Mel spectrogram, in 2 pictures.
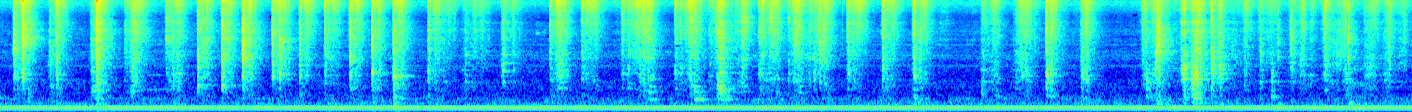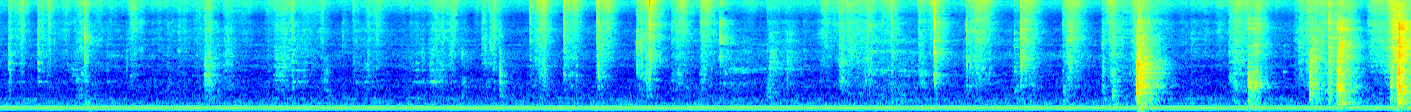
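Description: Paintbrush bristles scratching and flicking over the metal chassis and circuit boards inside an opened CRT monitor: a dense run of small clicks and scrapes over a steady low hum. A few louder knocks come near the end.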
